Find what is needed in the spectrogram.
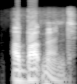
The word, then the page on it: abutment: American English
